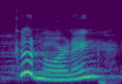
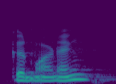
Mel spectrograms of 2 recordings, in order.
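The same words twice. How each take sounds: First: It is said in a sweet voice. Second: It is said in a stern voice.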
